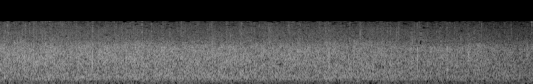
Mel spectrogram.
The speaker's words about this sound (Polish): Kapłani są z całej Polski, może przyjdzie taki czas, że wymienię kiedyś wszystkich, ale oni wiedzą, że wszystkich bardzo serdecznie witamy i cieszymy się, że są razem z nami. Moi drodzy, też brawa dla nich.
